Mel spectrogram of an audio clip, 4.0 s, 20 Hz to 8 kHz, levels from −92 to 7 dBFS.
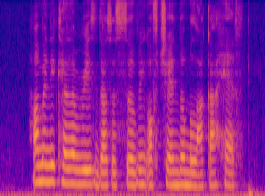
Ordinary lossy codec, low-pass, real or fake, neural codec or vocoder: none; none; real; none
